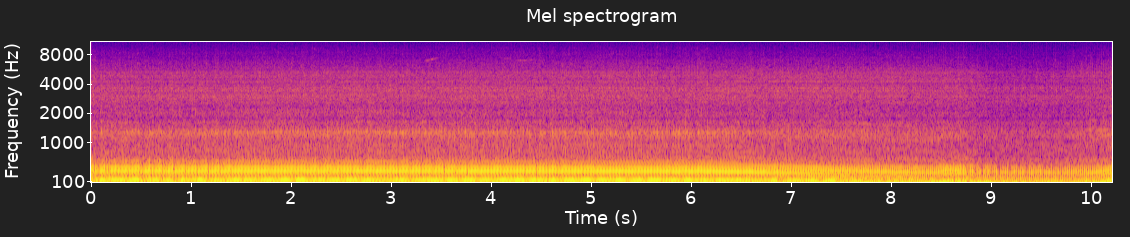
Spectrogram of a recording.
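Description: A motorcycle engine rumbles steadily close by, then revs up slightly.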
